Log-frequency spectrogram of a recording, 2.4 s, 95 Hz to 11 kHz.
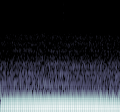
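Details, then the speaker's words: First start of a freshly swapped BMW M3 S54 engine, surge tank connection still unfinished: a deep, steady idle with an even low throb and no ticking, knocks or misses; oil pressure good, alternator charging, no smoke. Normal idle. "We got the thing running. It is good. Oil pressure is good. The engine sounds healthy. There's no smoke."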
